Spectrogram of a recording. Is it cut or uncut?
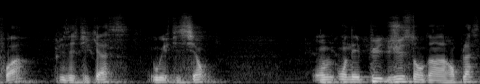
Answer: uncut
